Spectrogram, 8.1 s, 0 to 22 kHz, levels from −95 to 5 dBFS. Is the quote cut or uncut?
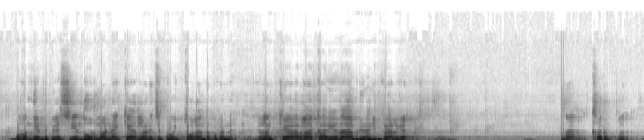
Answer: cut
